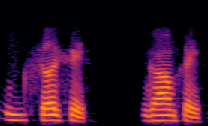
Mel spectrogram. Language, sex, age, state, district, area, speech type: Kashmiri, male, 30-45, Jammu and Kashmir, Ganderbal, rural, conversation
